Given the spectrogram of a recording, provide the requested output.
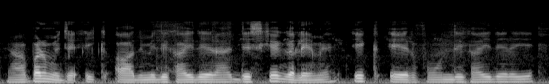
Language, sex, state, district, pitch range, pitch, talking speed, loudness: Hindi, male, Uttar Pradesh, Saharanpur, 105-120 Hz, 110 Hz, 195 wpm, -20 LUFS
